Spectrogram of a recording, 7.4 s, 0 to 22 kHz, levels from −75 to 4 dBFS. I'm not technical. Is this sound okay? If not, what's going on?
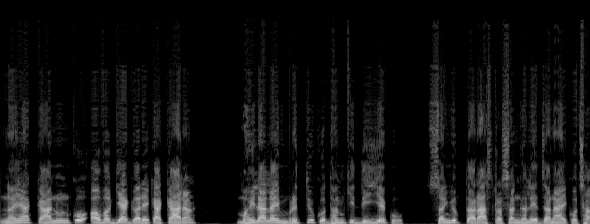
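No. The recording was most likely squeezed hard by Opus compression, which saves space by rebuilding fine detail from copied or noise-like filler. Throughout the speech, that leaves it plainly rough and grainy, with a gritty, noisy edge, though not muffled.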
